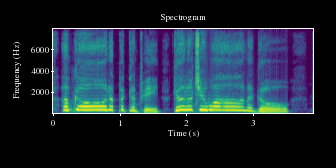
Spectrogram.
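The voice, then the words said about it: Sung broken falsetto imitation. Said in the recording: “The broken falsetto ... he's doing an impersonation of Son House, the old blues guy”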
